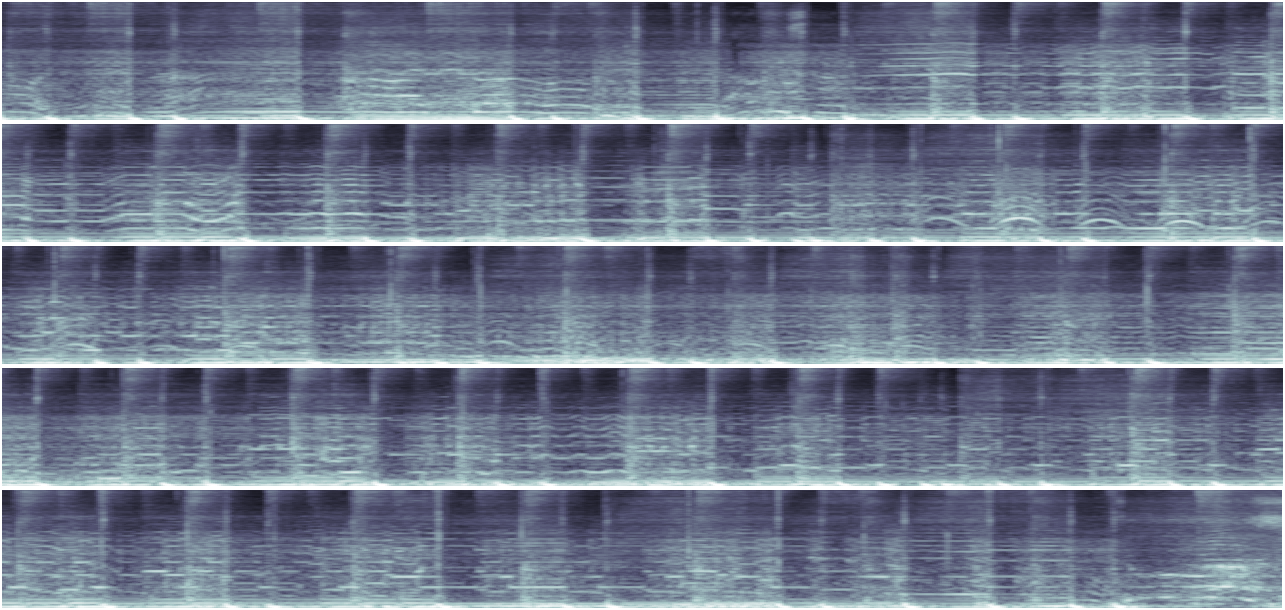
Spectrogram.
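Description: Heavy metal band playing live: electric guitars, bass and drum kit, with a steady beat and a lead melody that bends and wavers in pitch through the middle.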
